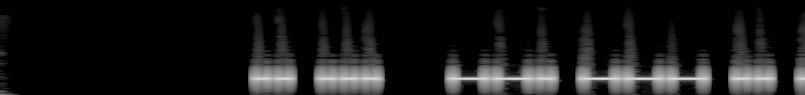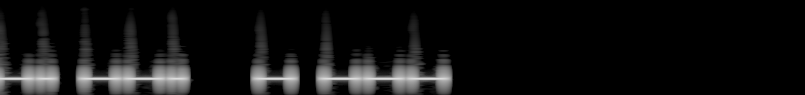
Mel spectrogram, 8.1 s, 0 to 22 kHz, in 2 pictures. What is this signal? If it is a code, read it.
Morse code, heard as a keyed tone, about 21 wpm, 700 Hz. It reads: IS GOING TO
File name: practice / 22wpm / Build A Phrase - 5-Word Phrases - 22wpm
